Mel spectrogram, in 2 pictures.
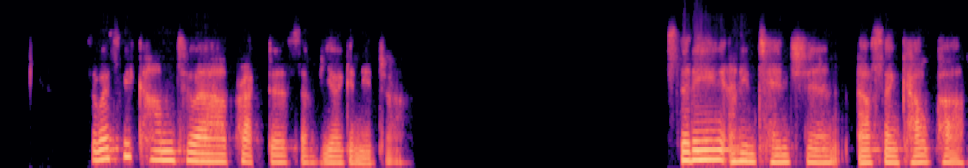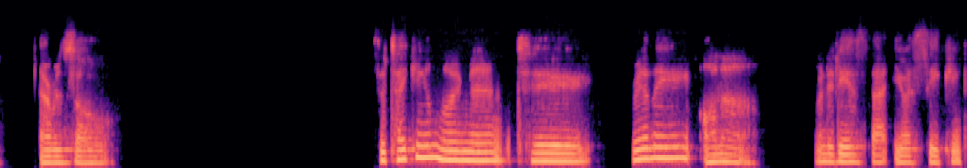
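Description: A woman speaks calmly and softly into a close microphone, in short phrases with pauses.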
